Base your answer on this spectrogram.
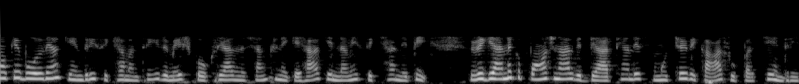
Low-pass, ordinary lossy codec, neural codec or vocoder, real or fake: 3.6 kHz; none; none; real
